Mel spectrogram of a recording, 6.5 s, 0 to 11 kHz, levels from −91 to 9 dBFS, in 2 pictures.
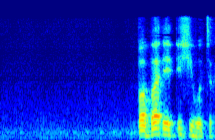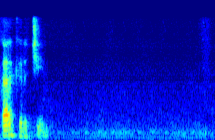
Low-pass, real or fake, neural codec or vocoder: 7.2 kHz; fake; codec, 16 kHz, 1.1 kbps, Voila-Tokenizer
